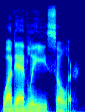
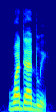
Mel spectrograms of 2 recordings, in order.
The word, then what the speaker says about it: Waddadli: It's spelled W-A-D-D-A-D-L-I, but it's pronounced Wadadley Solar. – Wadadley. Got it.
